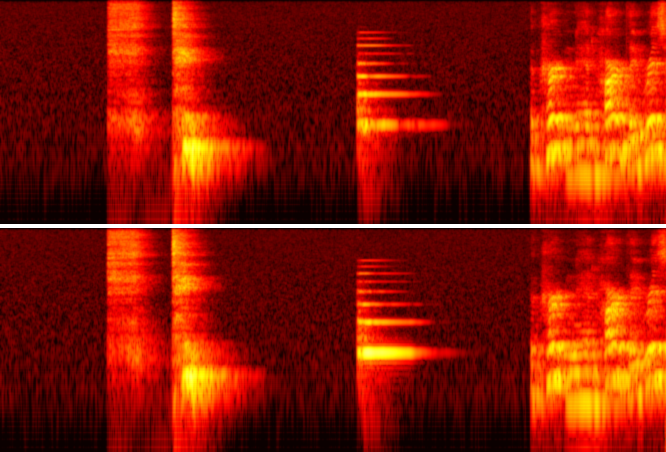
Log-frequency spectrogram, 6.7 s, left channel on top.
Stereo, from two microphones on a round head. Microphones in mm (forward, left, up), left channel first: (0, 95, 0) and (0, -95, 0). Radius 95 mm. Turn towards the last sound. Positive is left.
turn(degrees=30)  # may be behind; listen again after turning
